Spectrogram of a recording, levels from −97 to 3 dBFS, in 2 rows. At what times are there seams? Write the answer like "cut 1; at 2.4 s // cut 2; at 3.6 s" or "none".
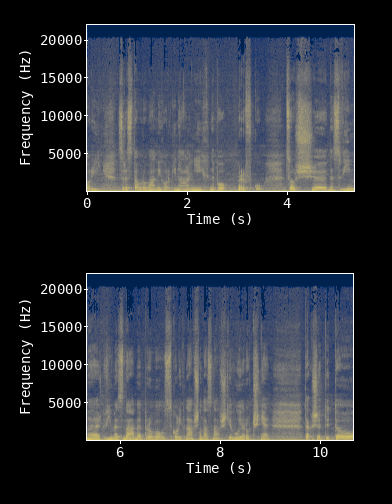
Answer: cut 1; at 3.0 s // cut 2; at 4.8 s // cut 3; at 5.6 s // cut 4; at 7.0 s // cut 5; at 7.6 s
